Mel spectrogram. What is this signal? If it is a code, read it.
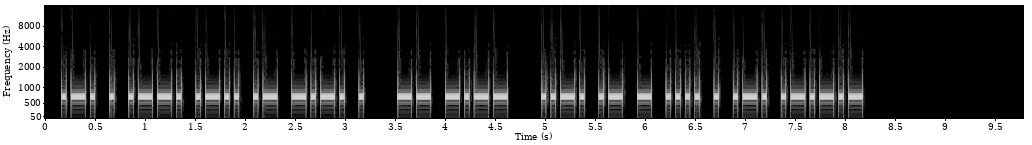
Morse code, heard as a keyed tone, about 25 wpm, 700 Hz. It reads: REPLACE MY FATHER.
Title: Sentences from Top 1400 Words 25wpm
